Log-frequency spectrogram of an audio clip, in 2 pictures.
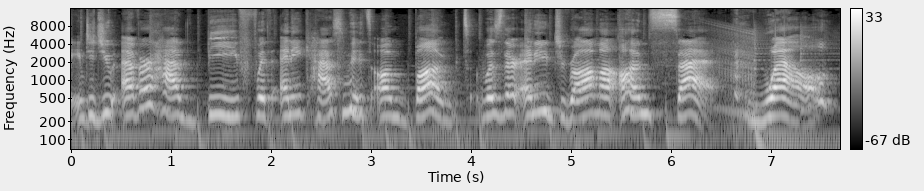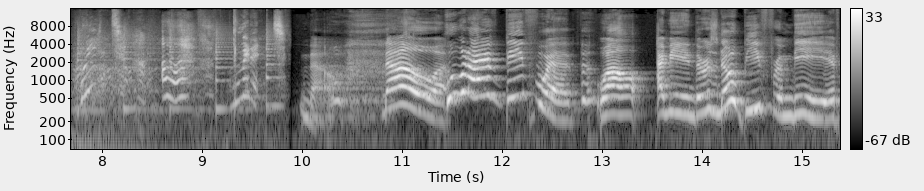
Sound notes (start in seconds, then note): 10.3 laughs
